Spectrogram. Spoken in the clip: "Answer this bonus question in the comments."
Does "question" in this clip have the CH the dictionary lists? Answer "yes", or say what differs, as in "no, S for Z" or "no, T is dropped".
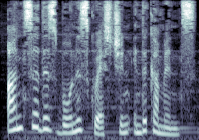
yes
